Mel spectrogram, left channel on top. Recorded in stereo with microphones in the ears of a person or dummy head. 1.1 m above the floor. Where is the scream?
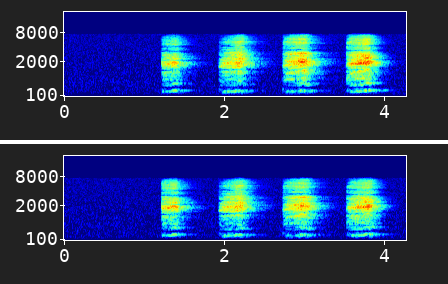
20° right (ahead or behind), 3 m; by 3.9 s 25° left (ahead or behind), 4 m.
